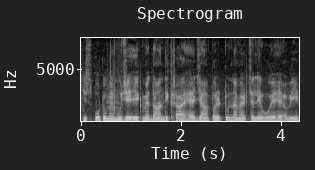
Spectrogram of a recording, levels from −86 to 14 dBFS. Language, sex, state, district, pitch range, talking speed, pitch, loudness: Hindi, male, Himachal Pradesh, Shimla, 130-145 Hz, 220 wpm, 140 Hz, -15 LUFS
